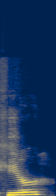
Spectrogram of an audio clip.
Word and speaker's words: here: um i can rewrite here this e-r-e can be confusing in terms of spelling most people are familiar with the word here it's the same as this word here here or here and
